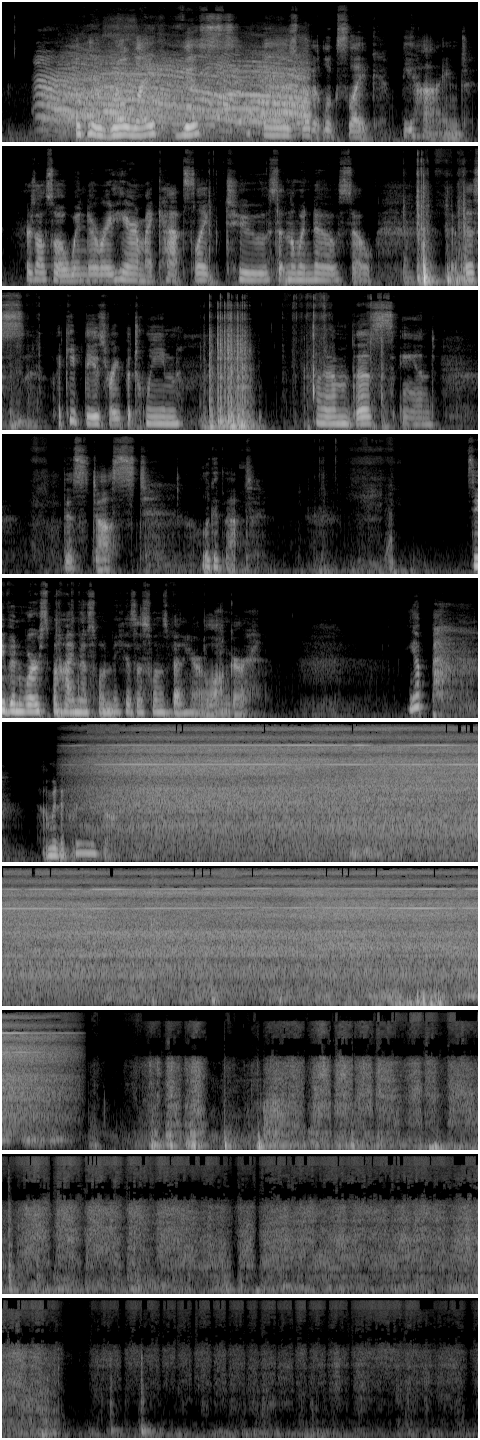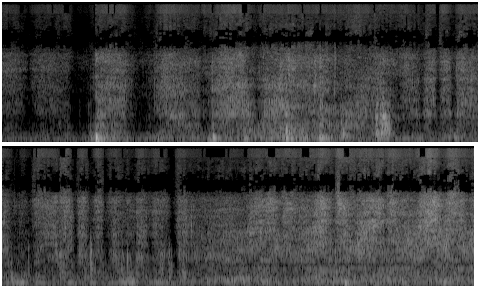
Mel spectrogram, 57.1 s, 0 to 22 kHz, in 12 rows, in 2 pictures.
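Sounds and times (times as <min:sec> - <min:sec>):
cloth wiping a machine: 0:24.4 - 0:34.1
loud steady hiss: 0:24.5 - 0:34.2.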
